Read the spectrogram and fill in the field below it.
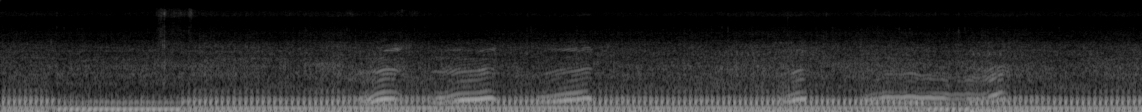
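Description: A motorcycle rumbles along a rough one-lane dirt track near Chinchilla, Queensland, its engine a steady, close, low drone with slight rises in pitch, while a rider talks over it throughout.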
